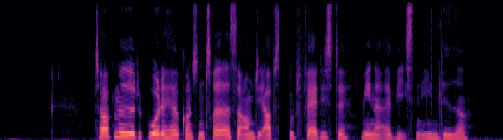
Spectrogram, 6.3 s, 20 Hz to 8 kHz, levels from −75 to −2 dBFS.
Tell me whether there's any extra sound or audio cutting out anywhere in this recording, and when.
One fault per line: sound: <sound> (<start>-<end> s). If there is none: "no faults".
sound: dropout (3.5-3.6 s)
